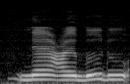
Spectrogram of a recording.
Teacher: عین کی ادائیگی بالکل واضح رکھنی ہے، یہاں پر ہا کی آواز نہیں نکالنی. نعبد، عین وسط حلق سے ادا ہوتا ہے. با کے اوپر پیش کی حرکت ہے، زبر زیر پیش کو کھینچ کر نہیں پڑھا جاتا.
